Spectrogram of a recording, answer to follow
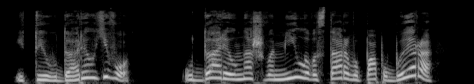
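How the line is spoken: Angry outburst. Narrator (Russian): воскликнул Нед и в припадке гнева

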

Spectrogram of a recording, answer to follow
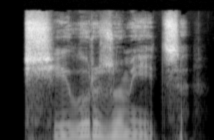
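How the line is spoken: Ghost snorting. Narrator (Russian): фыркнул призрак

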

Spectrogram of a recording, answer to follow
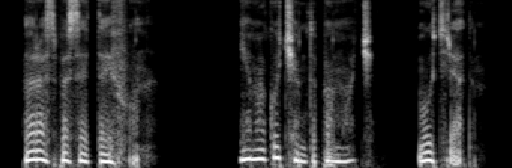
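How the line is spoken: Quiet. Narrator (Russian): тихо произнес

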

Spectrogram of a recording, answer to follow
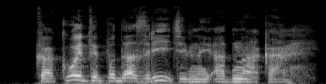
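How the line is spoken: Weary, big man. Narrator (Russian): устало произнес здоровяк

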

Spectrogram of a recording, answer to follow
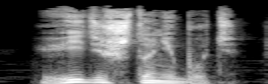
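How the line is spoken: Whisper. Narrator (Russian): шепнул он

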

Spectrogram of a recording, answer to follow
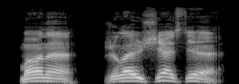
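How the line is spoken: Touching shout from afar. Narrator (Russian): крикнул с берега трогательный Романов

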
